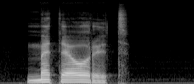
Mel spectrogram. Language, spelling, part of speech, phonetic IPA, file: Polish, meteoryt, noun, [ˌmɛtɛˈɔrɨt], Pl-meteoryt.ogg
